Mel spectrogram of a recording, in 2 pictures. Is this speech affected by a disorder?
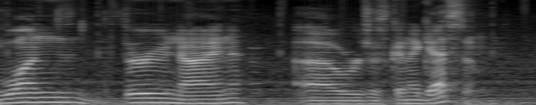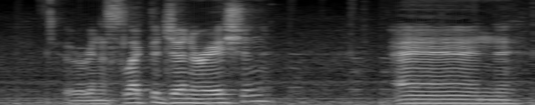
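No.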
